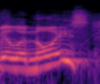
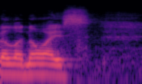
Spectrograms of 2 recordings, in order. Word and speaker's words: Illinois: said oh you're from Illinois and they go the S is silent I go really okay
